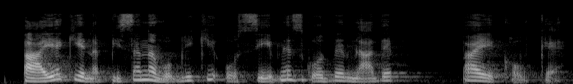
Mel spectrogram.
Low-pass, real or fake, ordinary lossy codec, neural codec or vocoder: 14.4 kHz; real; MP3, 48 kbps; none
